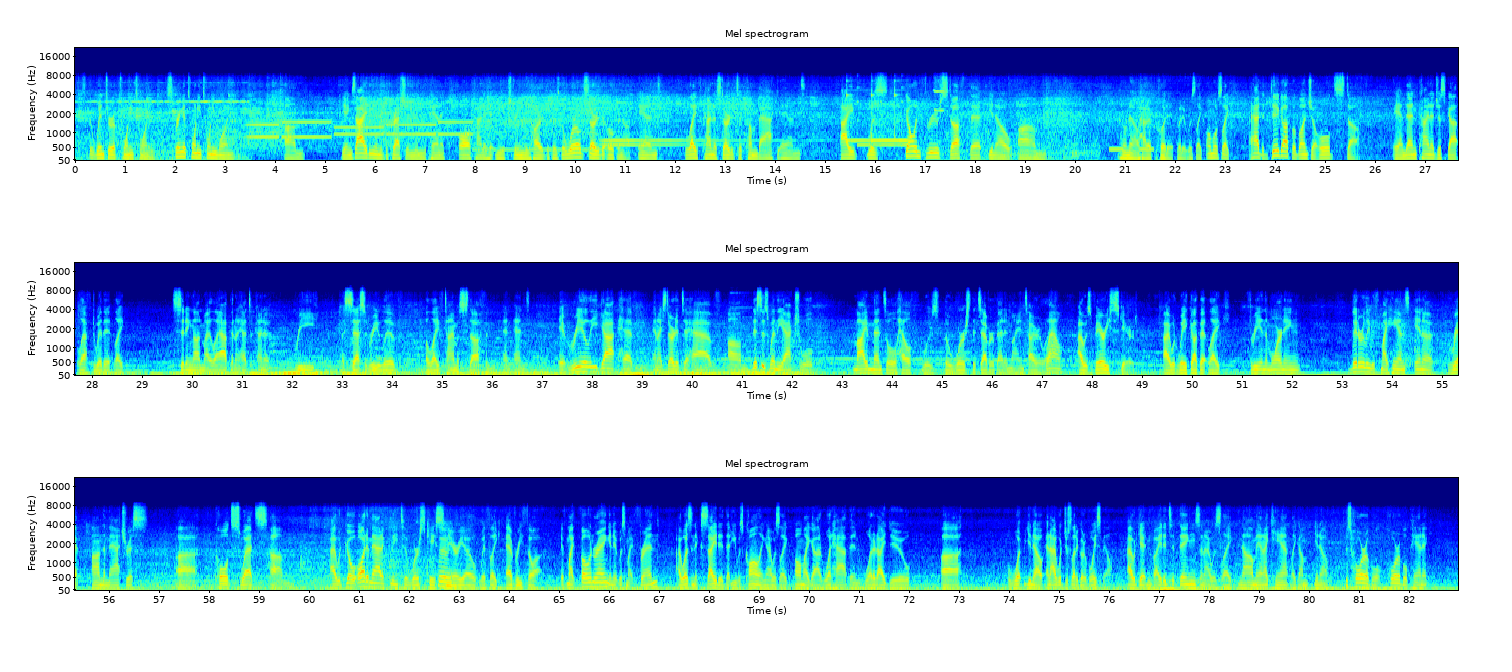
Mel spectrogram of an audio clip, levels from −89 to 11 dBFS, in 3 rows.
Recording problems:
garbled, watery; slightly; nothing above 7.5 kHz
alarms or sirens; loud; until 22 s; 8 dB below the speech
traffic noise; loud; throughout; 9 dB below the speech

